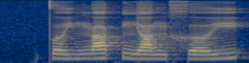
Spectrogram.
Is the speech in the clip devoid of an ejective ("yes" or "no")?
yes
